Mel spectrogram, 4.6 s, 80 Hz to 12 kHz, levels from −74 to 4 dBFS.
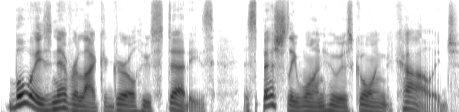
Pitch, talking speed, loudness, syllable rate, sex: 130 Hz, 185 wpm, -19 LUFS, 5.3 syllables/s, female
